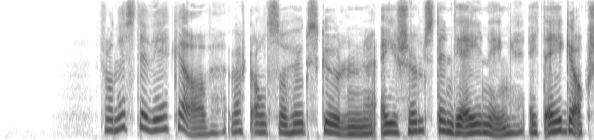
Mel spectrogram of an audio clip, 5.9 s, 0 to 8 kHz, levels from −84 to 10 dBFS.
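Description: A speech recording with automatic gain rising: from about 1.02 s to 4.43 s the level climbs steadily by about 11 dB, and the background comes up right along with the talker. That's the giveaway. The automatic gain control decided the input was too quiet and kept nudging its gain upward over those three-plus seconds. The call-style microphone processing is also audible, with the bandwidth topping out around 8 kHz, but that's expected behaviour, not a fault.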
